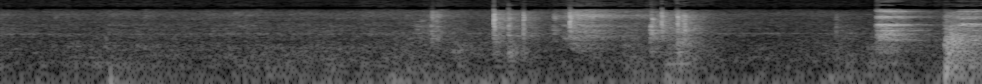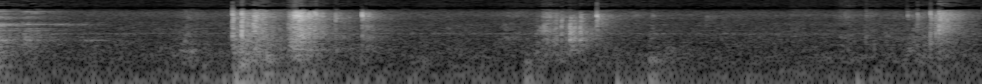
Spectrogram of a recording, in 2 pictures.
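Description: A cat moving about in and over a litter box of pellet litter inside a wire cage: a string of short rattles and clinks of shifting pellets and the cage wire, the loudest about six seconds in.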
